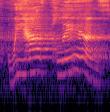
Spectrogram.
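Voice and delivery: acted-out, loud, high-pitched screaming. Retelling how she called someone and started yelling: retelling her own scream. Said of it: "I literally start screaming at him".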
